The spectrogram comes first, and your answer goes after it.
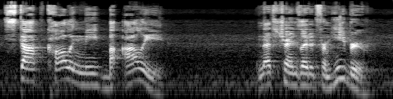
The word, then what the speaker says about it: Baali: says, "Stop calling me Baali." And that's translated from Hebrew. And Baali means Lord. Baali comes from the same word that Baal comes from. Baal is actually pronounced Baal, so Baali is just Bailey, basically.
